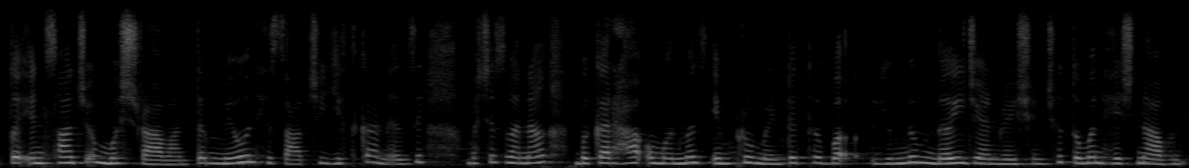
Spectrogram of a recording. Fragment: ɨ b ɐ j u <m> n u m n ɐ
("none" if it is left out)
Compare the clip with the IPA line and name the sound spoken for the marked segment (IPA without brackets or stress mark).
m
